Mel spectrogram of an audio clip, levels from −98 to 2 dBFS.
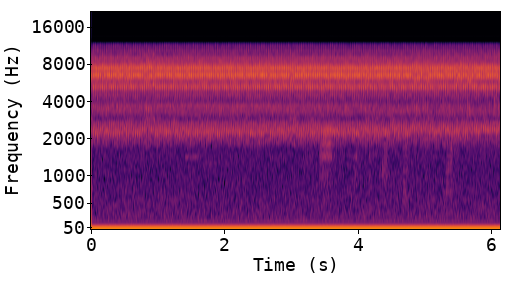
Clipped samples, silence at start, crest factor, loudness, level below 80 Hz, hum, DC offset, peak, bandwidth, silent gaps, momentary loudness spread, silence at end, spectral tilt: under 0.1%; 0 s; 14 dB; -28 LUFS; -68 dBFS; none; 4%; -16 dBFS; 12 kHz; none; 0 LU; 0 s; 2.5 dB/octave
